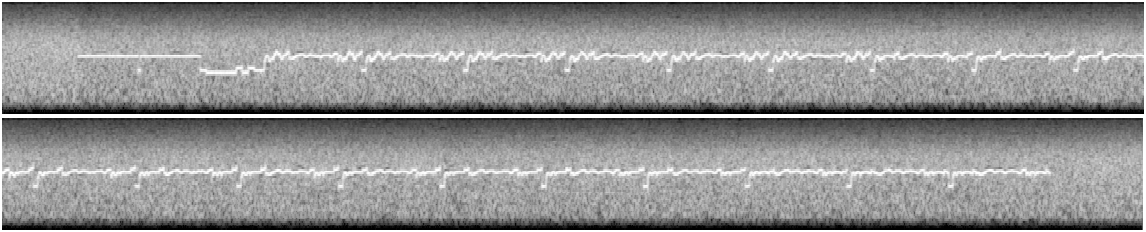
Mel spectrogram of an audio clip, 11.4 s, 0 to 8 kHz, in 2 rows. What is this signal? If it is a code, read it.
SSTV (slow-scan television), PD 120, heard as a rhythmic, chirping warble, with radio static.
